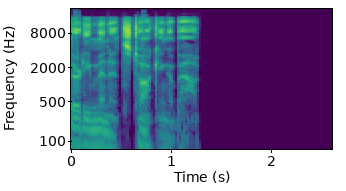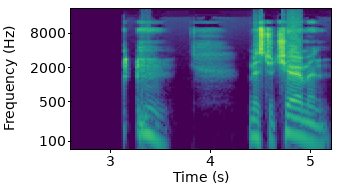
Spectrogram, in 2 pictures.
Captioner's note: clears throat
